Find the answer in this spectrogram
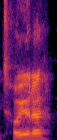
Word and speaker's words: Toyota: Looking at the midsize truck market, the Toyota Tacoma, 3 syllables, Tim, 3 syllables, Toyota Tacoma, up 184.9%.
